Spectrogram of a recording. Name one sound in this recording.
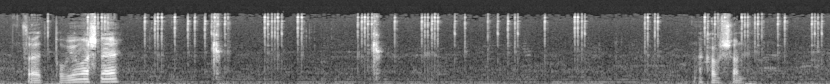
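A combination lock dial clicks as it turns.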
